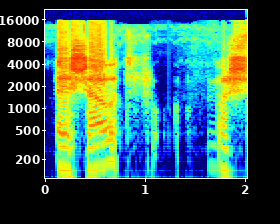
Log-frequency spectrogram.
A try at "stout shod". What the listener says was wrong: Stout. Not shout. Stout.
